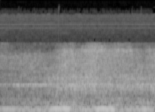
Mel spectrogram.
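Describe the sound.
A car engine revs in a couple of rising swells over a steady low droning hum, loud and without voices, as a vehicle is ordered to stop.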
